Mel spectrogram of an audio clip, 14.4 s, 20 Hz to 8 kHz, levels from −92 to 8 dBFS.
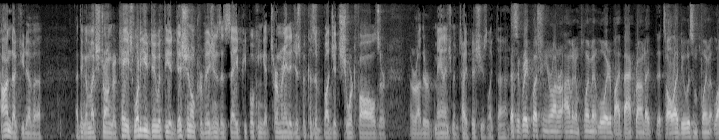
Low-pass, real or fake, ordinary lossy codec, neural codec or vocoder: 7.2 kHz; real; AAC, 32 kbps; none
